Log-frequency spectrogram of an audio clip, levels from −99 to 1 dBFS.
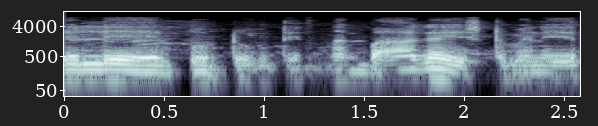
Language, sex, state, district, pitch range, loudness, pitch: Telugu, male, Andhra Pradesh, Krishna, 95-105 Hz, -14 LUFS, 105 Hz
